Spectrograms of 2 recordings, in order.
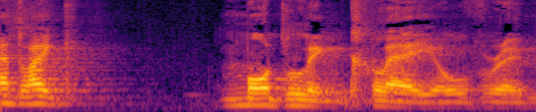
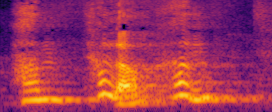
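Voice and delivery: nervous gushing; 8 semitones higher, 4 dB louder than usual. Retold or imitated. Nervous fan meets celebrity.

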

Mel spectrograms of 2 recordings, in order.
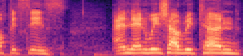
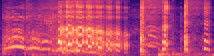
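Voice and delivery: high feeble cough; 3 dB quieter than usual. Acted. Falsetto cough before line.

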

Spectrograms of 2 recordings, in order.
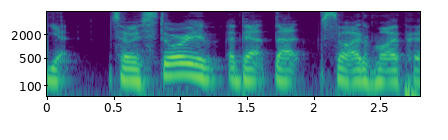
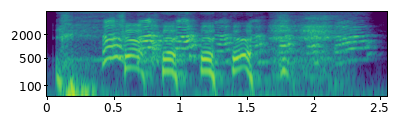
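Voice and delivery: bright burst of laughter; laughing; 6 dB louder than usual. Real, not acted. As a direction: break into a real laugh. Retelling a fan's praise.

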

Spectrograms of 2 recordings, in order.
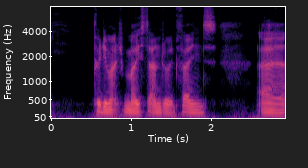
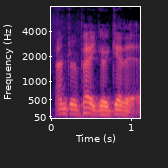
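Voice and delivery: excited announcement; 5 semitones higher, 6 dB louder than usual. Retold or imitated. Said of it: "they tweeted out saying".

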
